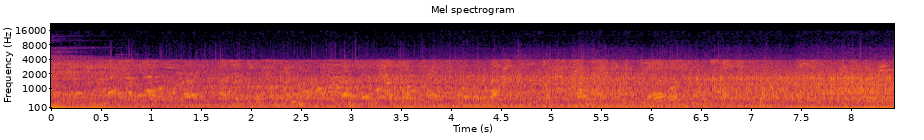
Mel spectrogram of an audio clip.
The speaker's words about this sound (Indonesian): Lihat, Pak. Apa yang dilakukan truk-truk itu? Oh, itu truk-truk pengangkut sayur. Dari mana truk-truk itu, Pak? Dari desa-desa penghasil sayur tentunya.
